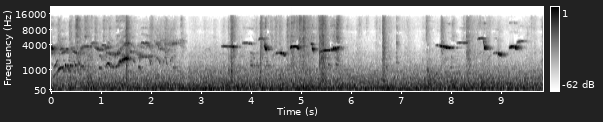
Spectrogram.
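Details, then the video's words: White-rumped shama of the Nam Cát Tiên type answering a played recording with a rich run of short whistled notes and trills, then scattered high clear whistles and chips, over constant low-pitched hum. "Chòe Than Nam Cát Tiên Hót Vs Máy"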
